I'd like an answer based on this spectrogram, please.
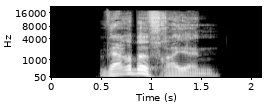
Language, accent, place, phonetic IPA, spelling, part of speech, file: German, Germany, Berlin, [ˈvɛʁbəˌfʁaɪ̯ən], werbefreien, adjective, De-werbefreien.ogg
- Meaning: inflection of werbefrei: 1. strong genitive masculine/neuter singular 2. weak/mixed genitive/dative all-gender singular 3. strong/weak/mixed accusative masculine singular 4. strong dative plural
